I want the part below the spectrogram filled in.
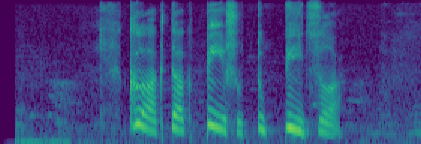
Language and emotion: Russian, angry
